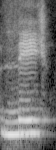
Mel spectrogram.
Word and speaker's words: knee: So just be careful with the pronunciation of knee. Any word that begins KN, the K is always silent.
